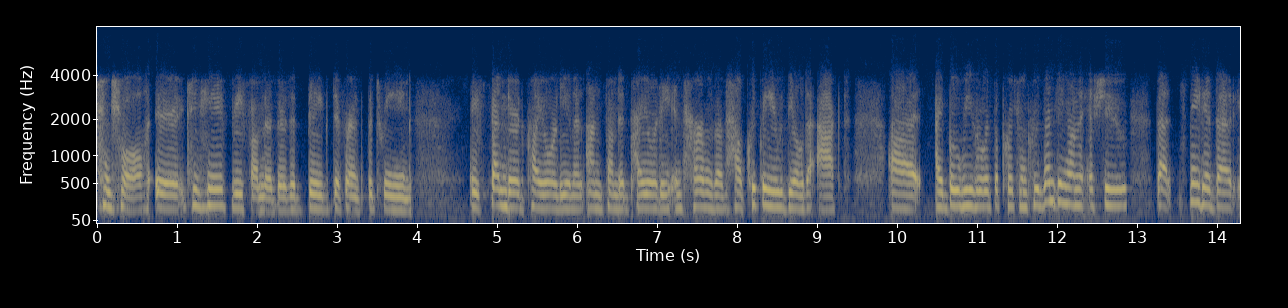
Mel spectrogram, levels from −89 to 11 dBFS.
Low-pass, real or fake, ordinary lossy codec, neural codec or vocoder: 7.2 kHz; fake; Opus, 24 kbps; codec, 16 kHz, 1.1 kbps, Voila-Tokenizer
